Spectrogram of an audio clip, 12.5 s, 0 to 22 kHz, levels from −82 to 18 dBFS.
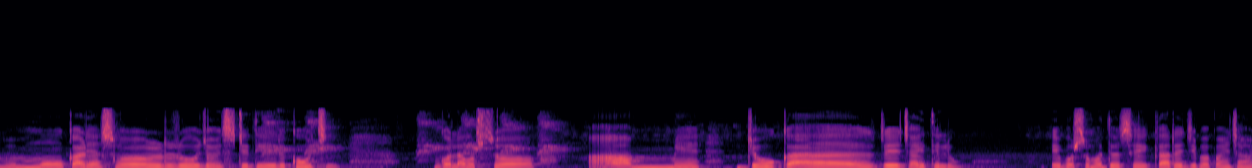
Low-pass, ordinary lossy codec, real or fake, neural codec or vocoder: none; none; real; none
